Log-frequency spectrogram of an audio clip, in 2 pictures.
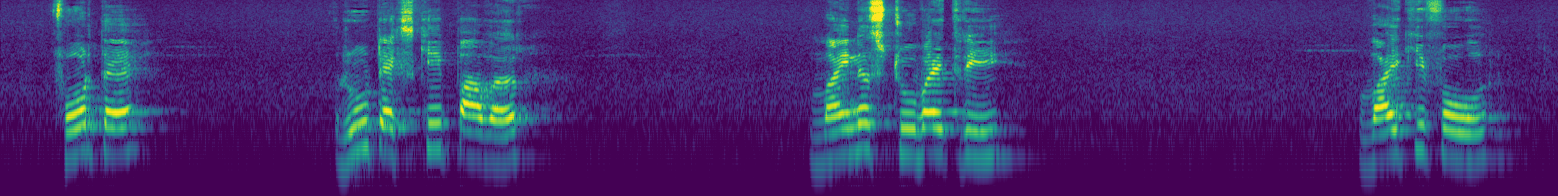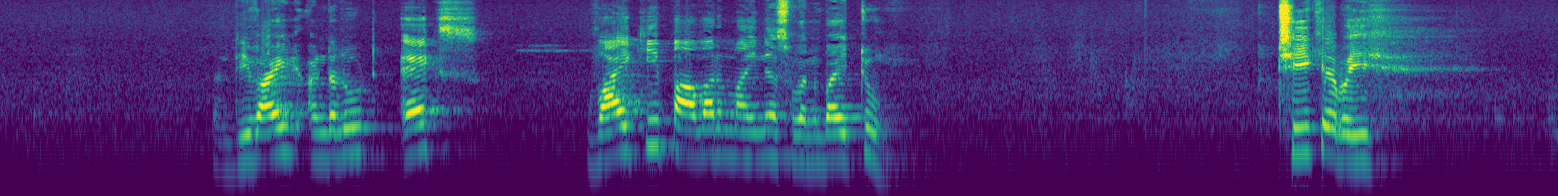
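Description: A man speaks calmly in short bursts, as if explaining a lesson.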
